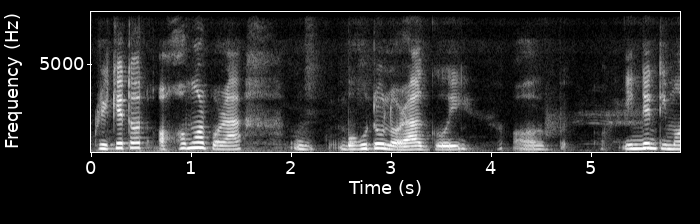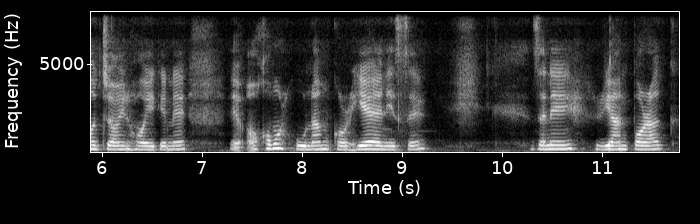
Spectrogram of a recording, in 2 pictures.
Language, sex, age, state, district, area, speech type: Assamese, female, 18-30, Assam, Dibrugarh, rural, spontaneous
